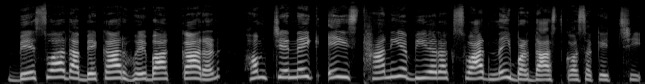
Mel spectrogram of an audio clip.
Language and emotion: Maithili, disgusted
